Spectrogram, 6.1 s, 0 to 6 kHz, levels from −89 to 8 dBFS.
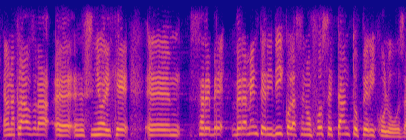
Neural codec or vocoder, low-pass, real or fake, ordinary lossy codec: none; 5.4 kHz; real; Opus, 32 kbps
